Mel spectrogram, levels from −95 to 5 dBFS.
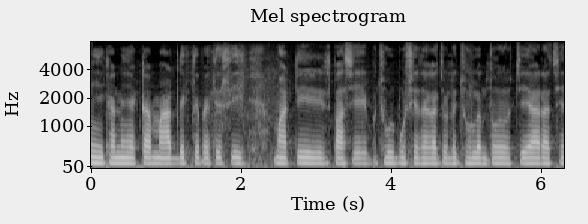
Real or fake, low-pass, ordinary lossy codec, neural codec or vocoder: fake; none; none; codec, 16 kHz, 16 kbps, FunCodec, trained on LibriTTS, 50 frames a second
